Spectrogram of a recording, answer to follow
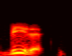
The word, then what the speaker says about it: BDIT: inheritor's trust which is abbreviated bdit which i would pronounce beat it now i wouldn't never name my technique after michael jackson's song um so i don't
